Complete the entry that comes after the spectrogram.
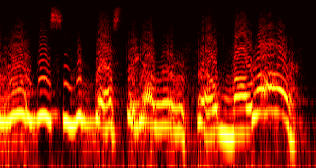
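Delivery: high, overcome voice, as if reliving it; laughing and crying. Retold or imitated. Preacher telling of overwhelming joy in prayer, laughing and crying. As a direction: pour it out high, between laughter and tears. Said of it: "I'm laughing and crying at the same time".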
